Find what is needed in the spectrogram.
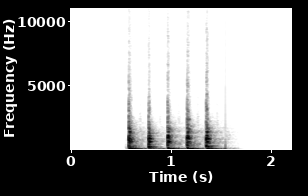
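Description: Knocking on a door: a quick run of about five knocks lasting about a second.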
